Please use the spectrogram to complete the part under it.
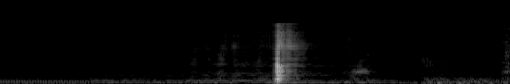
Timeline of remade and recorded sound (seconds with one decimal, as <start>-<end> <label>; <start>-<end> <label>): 0.0-0.9 recorded; 0.9-4.0 remade; 4.0-5.1 recorded

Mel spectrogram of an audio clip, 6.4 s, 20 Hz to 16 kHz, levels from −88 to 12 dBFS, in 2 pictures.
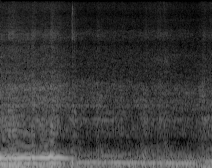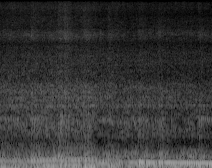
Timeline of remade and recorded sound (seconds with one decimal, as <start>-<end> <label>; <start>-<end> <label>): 0.0-6.4 recorded

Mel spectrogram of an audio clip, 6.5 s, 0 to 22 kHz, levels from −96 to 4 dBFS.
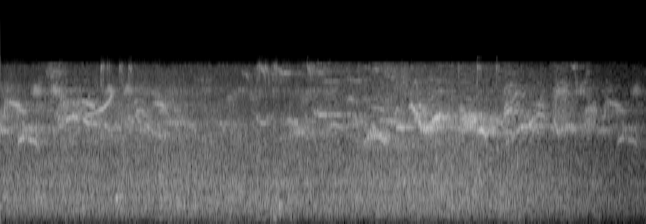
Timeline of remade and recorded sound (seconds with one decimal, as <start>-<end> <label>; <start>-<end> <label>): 0.0-3.0 recorded; 3.0-3.5 remade; 3.5-4.9 recorded; 4.9-6.1 remade; 6.1-6.5 recorded

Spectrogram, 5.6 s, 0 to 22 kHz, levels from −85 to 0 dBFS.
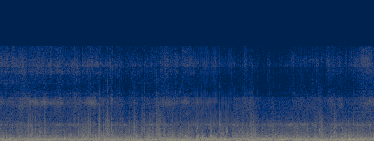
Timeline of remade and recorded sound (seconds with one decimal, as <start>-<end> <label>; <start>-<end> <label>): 0.0-2.9 recorded; 2.9-3.5 remade; 3.5-5.6 recorded

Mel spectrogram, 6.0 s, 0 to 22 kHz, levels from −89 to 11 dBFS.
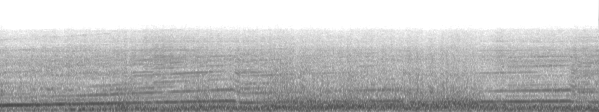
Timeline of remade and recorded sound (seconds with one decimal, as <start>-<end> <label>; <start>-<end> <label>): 0.0-1.1 remade; 1.1-3.1 recorded; 3.1-4.6 remade; 4.6-5.0 recorded; 5.0-5.6 remade; 5.6-6.0 recorded

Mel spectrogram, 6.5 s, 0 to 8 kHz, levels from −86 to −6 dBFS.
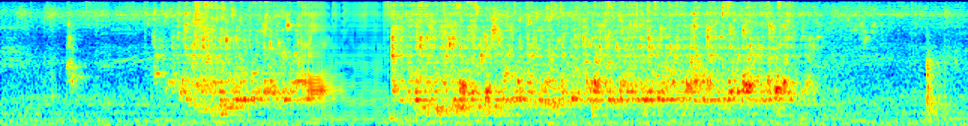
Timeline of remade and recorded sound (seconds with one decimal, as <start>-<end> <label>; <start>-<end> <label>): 0.0-2.0 recorded; 2.0-2.6 remade; 2.6-6.5 recorded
